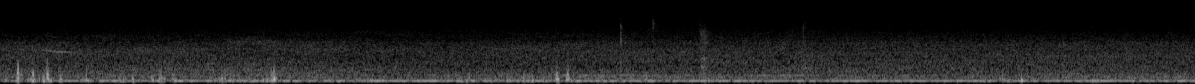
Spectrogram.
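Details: A steady mechanical fan hum fills a small indoor room, with a few faint knocks and clicks and no animal voice.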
